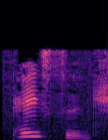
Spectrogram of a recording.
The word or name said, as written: paysage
